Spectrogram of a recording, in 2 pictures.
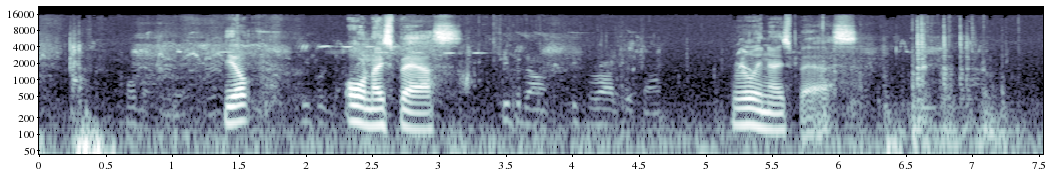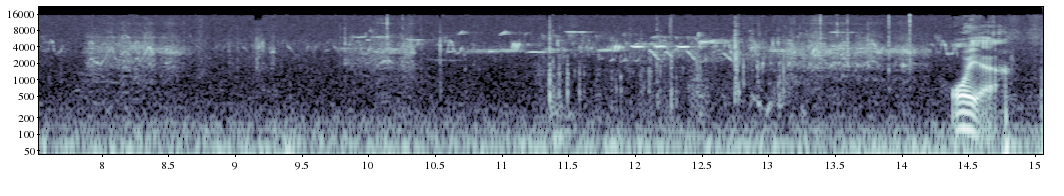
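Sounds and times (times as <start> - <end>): wind rumbling on microphone: 0.0 - 2.3, 5.8 - 15.0
faint high bird calls: 0.0 - 14.7.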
